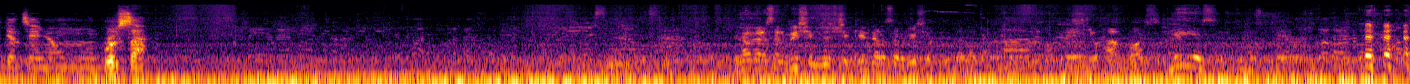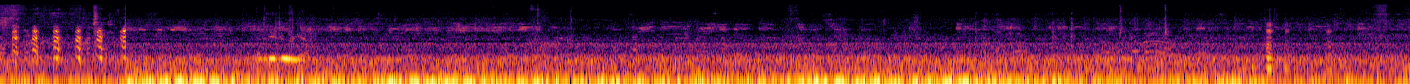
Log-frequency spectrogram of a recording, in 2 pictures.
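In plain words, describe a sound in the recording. A car engine hums low and steady from inside a slowly moving car.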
